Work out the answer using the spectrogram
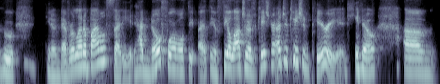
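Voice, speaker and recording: A young woman from Miami, an author talking reflectively over a video call, with many fillers and restarts. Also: fairly low pitch. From Miami, Florida (Cuban American). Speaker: author and guest. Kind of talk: casual conversational interview.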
